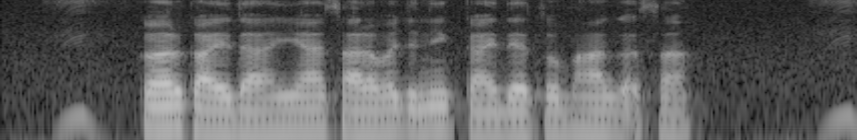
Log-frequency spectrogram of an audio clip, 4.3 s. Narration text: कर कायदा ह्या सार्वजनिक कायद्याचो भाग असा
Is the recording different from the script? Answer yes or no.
no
